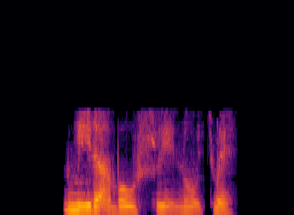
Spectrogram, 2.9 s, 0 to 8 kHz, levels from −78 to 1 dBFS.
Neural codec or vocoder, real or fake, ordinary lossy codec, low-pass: none; real; AAC, 16 kbps; 7.2 kHz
